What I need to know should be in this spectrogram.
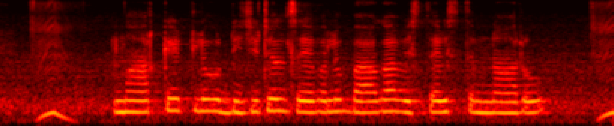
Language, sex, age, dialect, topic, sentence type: Telugu, female, 25-30, Southern, banking, statement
